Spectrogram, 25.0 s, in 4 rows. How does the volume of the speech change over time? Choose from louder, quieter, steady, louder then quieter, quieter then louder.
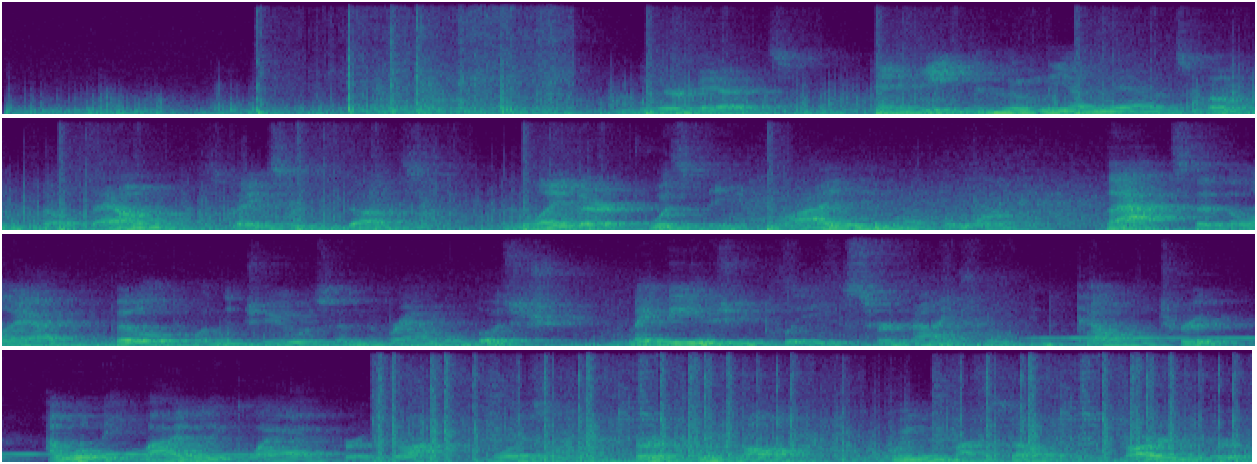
steady.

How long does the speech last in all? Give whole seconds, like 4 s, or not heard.
22 s.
